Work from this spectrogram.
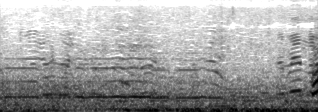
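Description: A boat engine drones steadily at close range, rising slightly toward the end, with water noise and faint background voices.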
